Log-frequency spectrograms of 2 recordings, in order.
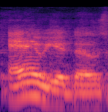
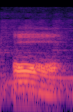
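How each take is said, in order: First: The name begins with a pronounced A sound. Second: The name begins without the A sound. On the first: The speaker calls it wrong. "I normally call it Ariados" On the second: The speaker calls it right. "you don't actually pronounce the A"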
